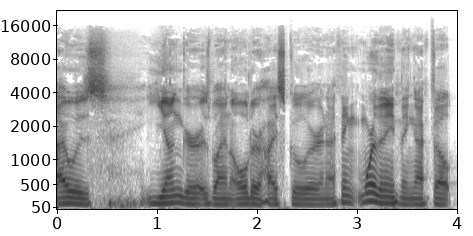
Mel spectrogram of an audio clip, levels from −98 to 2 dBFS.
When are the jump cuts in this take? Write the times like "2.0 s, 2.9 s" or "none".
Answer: none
